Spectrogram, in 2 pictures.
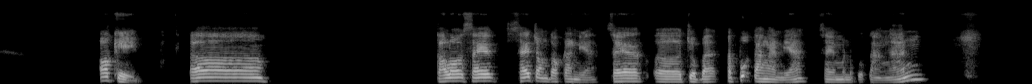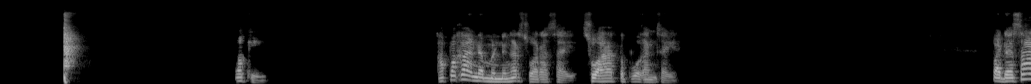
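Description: A middle-aged man speaks with animation through an online call, in short bursts with pauses.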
